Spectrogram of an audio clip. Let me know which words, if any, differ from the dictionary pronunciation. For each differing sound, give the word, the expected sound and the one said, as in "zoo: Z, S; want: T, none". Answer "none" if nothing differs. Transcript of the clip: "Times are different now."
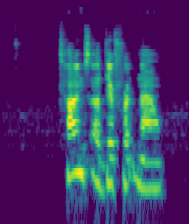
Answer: none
